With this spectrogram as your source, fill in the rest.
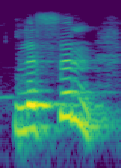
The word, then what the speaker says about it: listen: Listen, listen. So yahan T, listen. T is silent.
